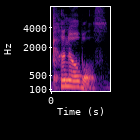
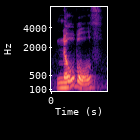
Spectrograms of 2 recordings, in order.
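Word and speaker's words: Knoebels: is pronounced differently but in that context the theme park is pronounced kobal that is the family that owns the theme par they still own it I have met them they pronounced their last name like that there's it's not it's not up for debate the only people that call it Nobles are people that don't know better I just like I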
